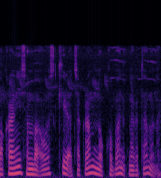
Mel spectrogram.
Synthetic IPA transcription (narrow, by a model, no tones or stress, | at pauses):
pakʰɾanisambaʔɔskʰiɾa̰t͡ʃakɾamnɔkʰːɔbanɯk̚naɡɯtamanʔa̰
